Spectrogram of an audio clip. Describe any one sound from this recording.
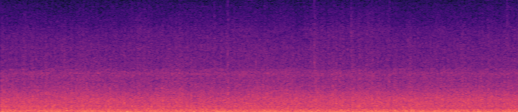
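A locomotive engine rumbles steadily as a train rolls along the rails.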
